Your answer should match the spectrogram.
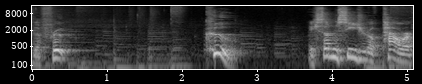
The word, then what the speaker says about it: coup: Coup, a sudden seizure of power from a government. Coup. It's a French word, and the P is silent.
